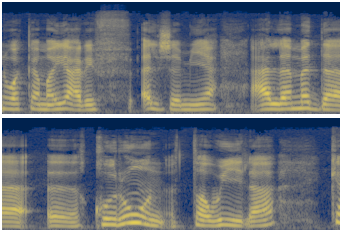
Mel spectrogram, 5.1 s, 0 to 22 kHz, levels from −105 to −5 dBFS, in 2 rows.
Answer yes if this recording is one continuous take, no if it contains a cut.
yes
